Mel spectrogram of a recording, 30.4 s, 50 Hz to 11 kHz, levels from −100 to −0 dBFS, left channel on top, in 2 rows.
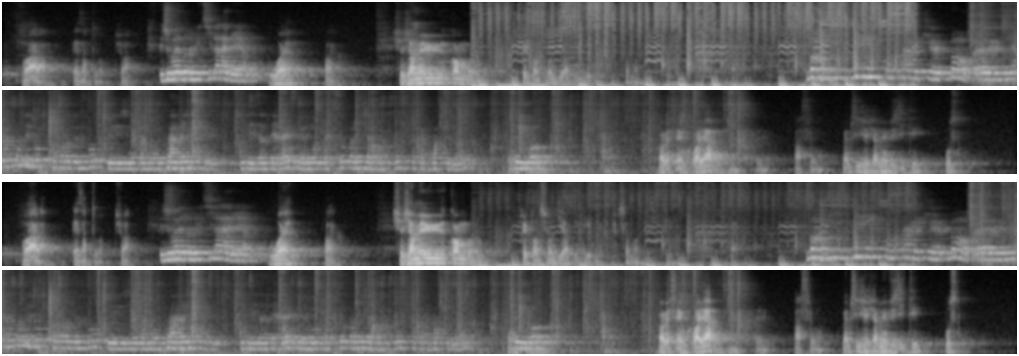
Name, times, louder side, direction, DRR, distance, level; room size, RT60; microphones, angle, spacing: voice 1, 0.3-0.7 1.1-1.9 4.0-4.4 4.8-5.0 5.9-7.3 7.8-9.0 9.4-9.6 9.9-10.1 10.9-11.0 22.8-23.4 25.1-26.7 27.1-27.5 27.8-29.0 29.4-29.6, right 4 dB, 60° right, 14 dB, 0.7 m, -29 dB
voice 2, 2.2-3.8 5.6-6.3 12.1-18.5 18.8-22.2 22.8-23.3, left 1 dB, 45° left, -1 dB, 1.8 m, -32 dB
sound 1, 7.0-13.7, left 7 dB, 60° left, 0.4 m, -36 dB
sound 2, 14.5-26.3, right 2 dB, 15° right, 1.5 m, -46 dB
16.0 x 11.5 x 4.4 m, 1.5 s
head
